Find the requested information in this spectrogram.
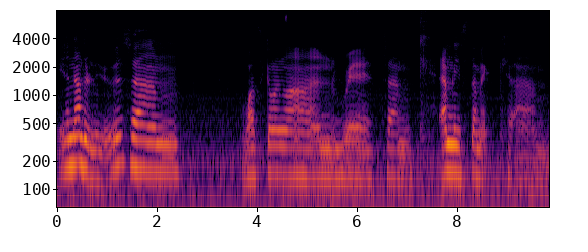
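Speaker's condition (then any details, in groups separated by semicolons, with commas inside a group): Cerebral palsy; limbs affected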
